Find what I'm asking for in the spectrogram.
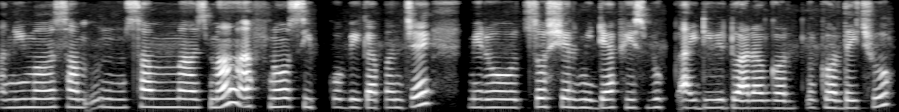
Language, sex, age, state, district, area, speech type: Nepali, female, 30-45, West Bengal, Jalpaiguri, urban, spontaneous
